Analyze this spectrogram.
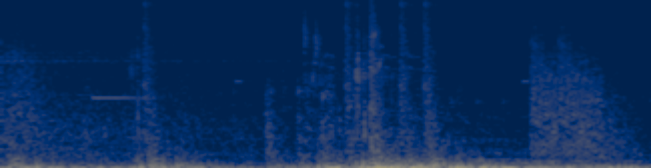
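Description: Gunshots crack sharply in a video game.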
